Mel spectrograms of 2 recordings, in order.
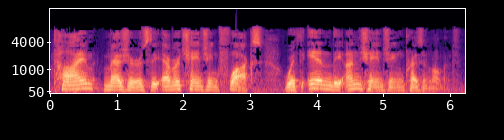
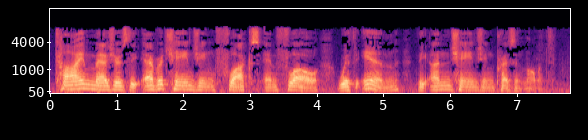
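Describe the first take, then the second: First: It is said at normal speed. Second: It is said slowly.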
